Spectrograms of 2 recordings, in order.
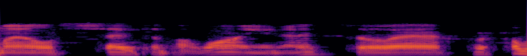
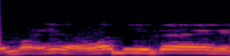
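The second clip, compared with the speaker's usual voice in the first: put-on heavy French accent, pitched very high; 10 semitones higher than usual. Retell how he would sit down in your office and speak, in a big, thick French accent. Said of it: "his big, thick French accent and say".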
